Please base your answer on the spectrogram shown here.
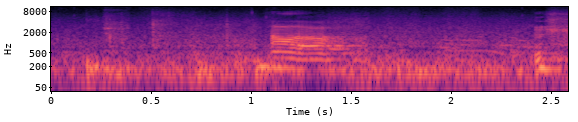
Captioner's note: laughs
